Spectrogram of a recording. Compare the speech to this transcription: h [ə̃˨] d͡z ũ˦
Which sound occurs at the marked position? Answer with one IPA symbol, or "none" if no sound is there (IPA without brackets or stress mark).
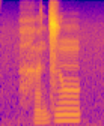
ə̃˨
